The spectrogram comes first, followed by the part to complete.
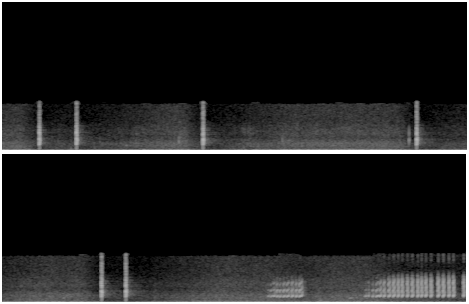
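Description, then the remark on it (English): A wild turkey that has circled in behind hunters calling it gobbles twice toward the end, a short rattling burst followed by a longer, louder one. Before it come several sharp isolated clicks over a steady low shuffling rustle of a hunter scooting around to face it, with no talking. “So that shuffling sound you hear right there, well, that's me scooting my rear end around, because this turkey circled us and came in behind us”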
